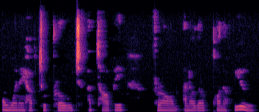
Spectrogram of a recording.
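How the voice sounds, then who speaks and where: A young woman hosts her own podcast in a slow, unhurried way. Her voice sits low and a little husky, and she often pauses to search for the right English words. The recording sounds dull and lo-fi. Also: monotone. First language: Spanish. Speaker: podcast host. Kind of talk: solo podcast monologue.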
